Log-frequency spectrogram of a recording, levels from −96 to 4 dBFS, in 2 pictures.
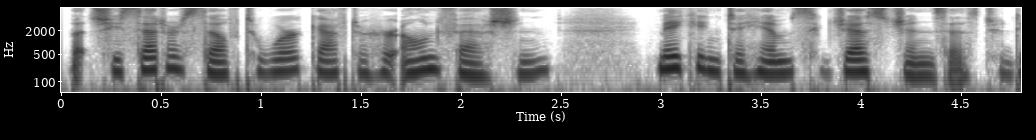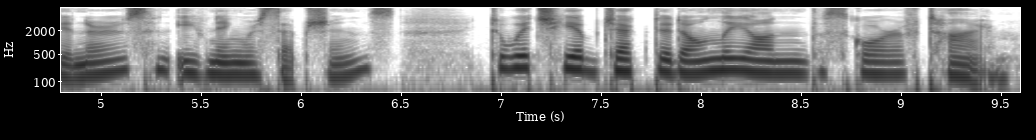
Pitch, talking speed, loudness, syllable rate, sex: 170 Hz, 190 wpm, -21 LUFS, 5.3 syllables/s, female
